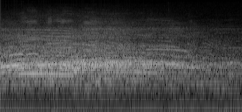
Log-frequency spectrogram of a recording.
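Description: A political rally crowd in Zafarwal shouts back in unison, a loud surge of many voices that swells and then slowly fades over a couple of seconds.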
